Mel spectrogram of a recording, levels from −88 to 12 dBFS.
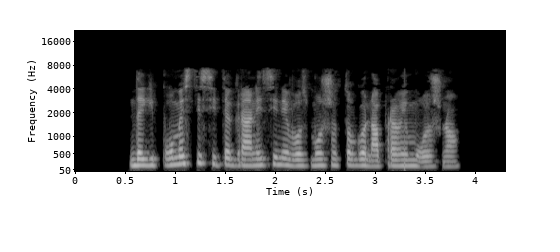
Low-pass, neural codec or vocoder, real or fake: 7.2 kHz; none; real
